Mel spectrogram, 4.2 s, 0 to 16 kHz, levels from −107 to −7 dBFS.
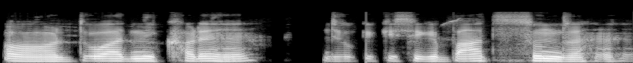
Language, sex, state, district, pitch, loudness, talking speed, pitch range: Hindi, male, Bihar, Saran, 130 Hz, -16 LUFS, 185 wpm, 120-130 Hz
